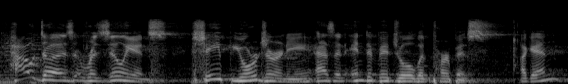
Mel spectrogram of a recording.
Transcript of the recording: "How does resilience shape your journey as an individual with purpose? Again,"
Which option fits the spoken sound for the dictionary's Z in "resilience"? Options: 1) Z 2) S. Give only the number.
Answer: 1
